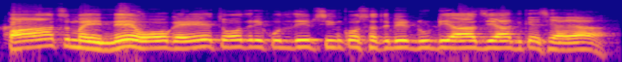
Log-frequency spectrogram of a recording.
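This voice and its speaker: A man's voice: sits high, fairly even intonation, unhurried. A man arguing insistently yet respectfully in a recorded phone call, repeating his questions. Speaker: local supporter on a phone call. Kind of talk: argumentative phone conversation.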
